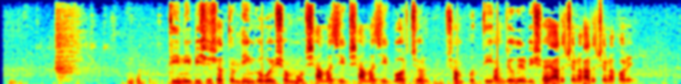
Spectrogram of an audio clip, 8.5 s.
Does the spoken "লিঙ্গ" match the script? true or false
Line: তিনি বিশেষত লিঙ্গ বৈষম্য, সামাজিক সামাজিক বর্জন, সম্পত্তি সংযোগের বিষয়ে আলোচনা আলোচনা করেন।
true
